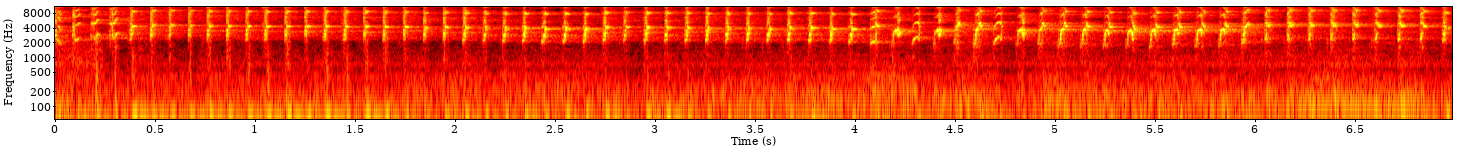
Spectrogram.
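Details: Lovebird singing, described as full pigter, as training material: very fast, regular shrill chattering, roughly three pulses a second, forming a sustained metallic trill.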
